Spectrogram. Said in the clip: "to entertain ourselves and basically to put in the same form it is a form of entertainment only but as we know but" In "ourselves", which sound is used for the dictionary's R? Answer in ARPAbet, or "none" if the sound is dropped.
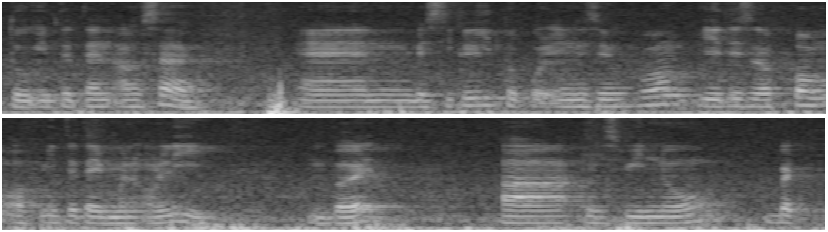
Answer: W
